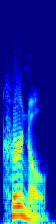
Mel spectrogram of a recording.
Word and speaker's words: colonel: It is spelled c o l o n e l, but it is pronounced kernel, like a kernel of corn.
